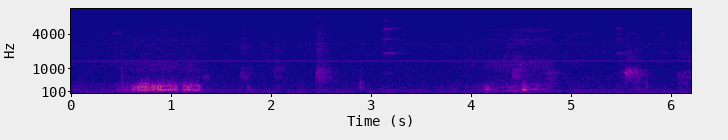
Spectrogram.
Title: Smalldog Snoring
